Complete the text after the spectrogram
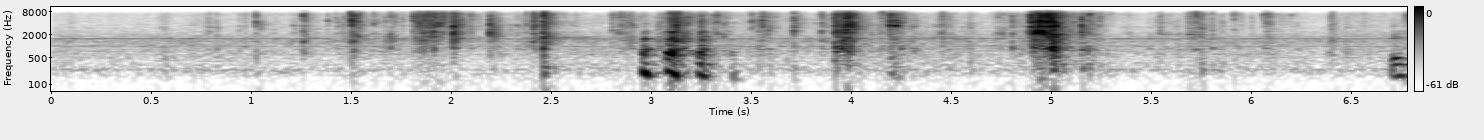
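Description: A foil wrapper crinkles and tears as hands open a pack.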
